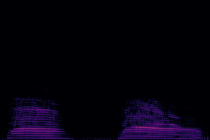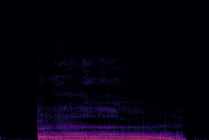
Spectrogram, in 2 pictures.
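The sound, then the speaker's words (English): A female cat meows twice in clear, harmonic cries, then lets out a longer, louder, rougher yowl. Fairly loud, with no talking. “I think my cat likes you, although you are sitting on her chair.”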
